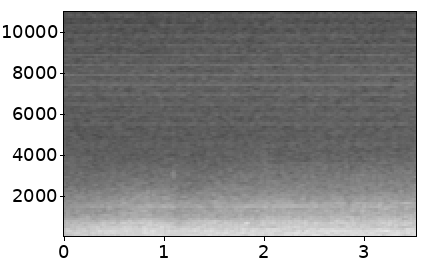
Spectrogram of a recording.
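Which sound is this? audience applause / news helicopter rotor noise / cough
news helicopter rotor noise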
